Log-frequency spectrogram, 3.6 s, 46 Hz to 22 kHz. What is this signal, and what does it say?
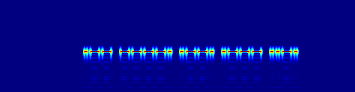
Morse code, heard as a keyed tone, about 40 wpm, 700 Hz. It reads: W9PJF
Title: USA Call Signs - 5 Characters - 40wpm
